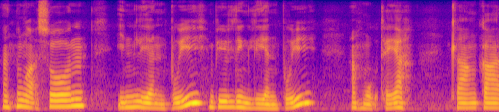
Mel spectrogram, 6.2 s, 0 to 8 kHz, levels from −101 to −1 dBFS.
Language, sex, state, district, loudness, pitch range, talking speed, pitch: Mizo, male, Mizoram, Aizawl, -17 LUFS, 115-150 Hz, 145 wpm, 130 Hz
